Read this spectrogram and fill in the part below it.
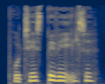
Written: protestbevægelse

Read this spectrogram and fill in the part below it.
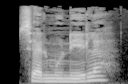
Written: salmonella

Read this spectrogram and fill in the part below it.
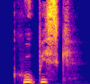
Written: kubisk

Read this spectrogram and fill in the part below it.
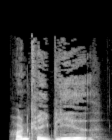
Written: håndgribelighed

